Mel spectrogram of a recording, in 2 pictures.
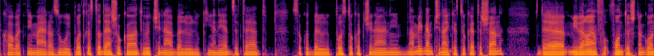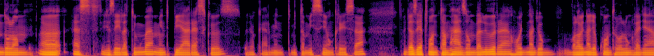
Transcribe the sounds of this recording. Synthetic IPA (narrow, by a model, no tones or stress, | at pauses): khɒlɡɒt̪nimaːɾɒzuːjpo̞t̪kɒst̪ɒd̪aːʃo̞kɒt̪øːt͡ʃinaːlbɛløːlykijɛnjɛd̪zɛt̪ɛt̪so̞ko̞d̪̚bɛløːlyk̚po̞st̪o̞kɒt̪t͡ʃinaːlnimaːrmeːɡnɛmt͡ʃinaːljukɛst̪ʰøklɛt̪ɛʃɛn | d̪ɛmivɛlo̞jɒɱfo̞nt̪o̞ʃnɒɡɡo̞n̪d̪o̞lo̞mː | ɛst̪iɟɒzeːlɛt̪yŋɡbɛnmint̪piaːɾɛskø̞zvɒɟɒkaːrmint̪mint̪ɒmisːijoŋkreːsɛ | ho̞ɟɒzeːrt̪mo̞nt̪ɒmɦaːzo̞mbɛlylːɛɦo̞ɟnɒɟobvɒlɒɦo̞ɟnɒɟo̞b̚ko̞nt̪ro̞lːuŋklɛɟɛn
